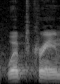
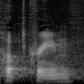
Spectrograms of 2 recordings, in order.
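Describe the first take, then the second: First: The first word begins with a w sound. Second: The first word begins with an h sound. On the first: "as most of us would pronounce it" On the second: "very similar to root beer"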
